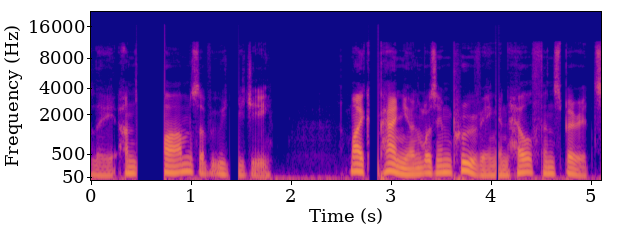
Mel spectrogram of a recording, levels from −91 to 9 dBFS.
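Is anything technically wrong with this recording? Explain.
Yes. The speech drops into blocks of digital silence at 0.46 to 0.74 s (about 279 ms), 1.39 s and 2.79 s (93 ms each, which fits a 4096-sample buffer), and 4.06 s (30 ms). Output buffers likely went unfilled and were zeroed, so the sound stops and restarts abruptly around short holes.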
